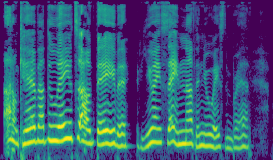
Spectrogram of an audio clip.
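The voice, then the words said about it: Airy imitation of a pop singer. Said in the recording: “good Michael Jackson impression ... He's got like the hee hee ... It's like airy, right?”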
